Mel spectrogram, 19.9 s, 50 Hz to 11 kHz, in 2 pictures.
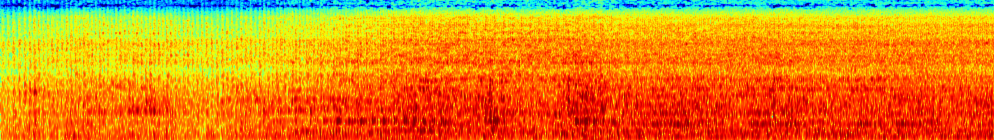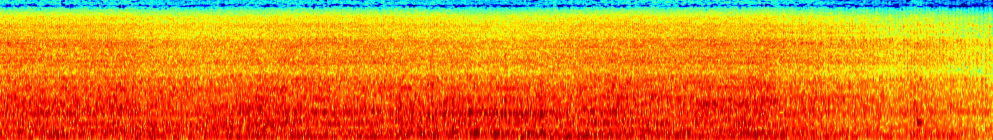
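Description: A 90 horsepower tractor engine idles steadily up close, a loud continuous rumble that holds level throughout with no voices.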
